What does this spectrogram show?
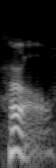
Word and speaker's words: Hurrell: Hurrell is the way he pronounces it. Not Hurrell, but he said he'll accept either way.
